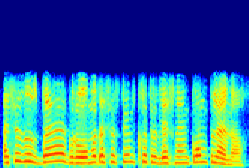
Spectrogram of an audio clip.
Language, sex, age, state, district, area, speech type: Kashmiri, female, 45-60, Jammu and Kashmir, Baramulla, rural, conversation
